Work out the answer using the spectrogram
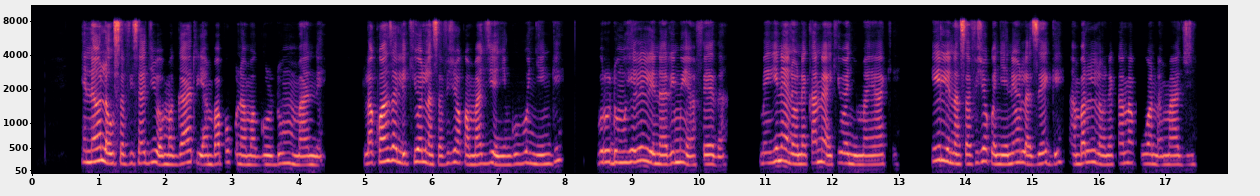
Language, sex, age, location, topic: Swahili, female, 25-35, Nairobi, finance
